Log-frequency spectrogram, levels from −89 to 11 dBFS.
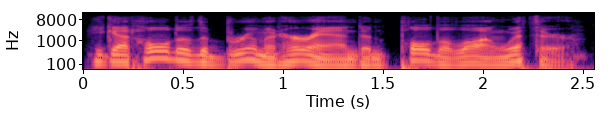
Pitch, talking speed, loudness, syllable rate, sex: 115 Hz, 330 wpm, -17 LUFS, 6.6 syllables/s, male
